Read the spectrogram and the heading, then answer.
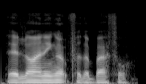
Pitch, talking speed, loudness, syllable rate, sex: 95 Hz, 245 wpm, -16 LUFS, 7.3 syllables/s, male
